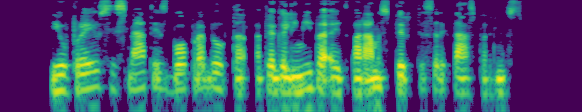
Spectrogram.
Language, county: Lithuanian, Klaipėda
